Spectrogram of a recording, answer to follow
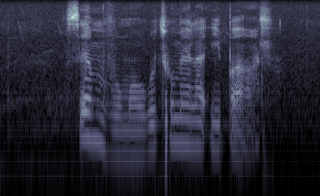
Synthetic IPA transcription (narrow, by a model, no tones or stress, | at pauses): seɱ̩vumɔwok̬utʰumɛlaʔipʼa̰ːɬḁ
